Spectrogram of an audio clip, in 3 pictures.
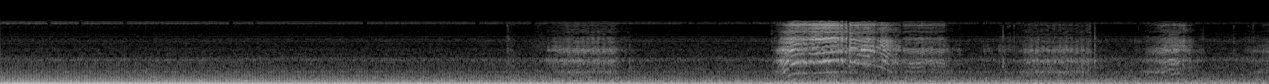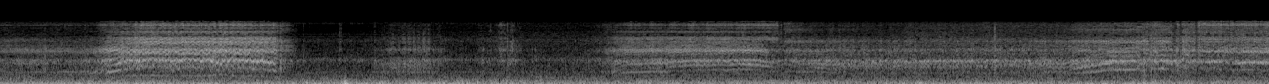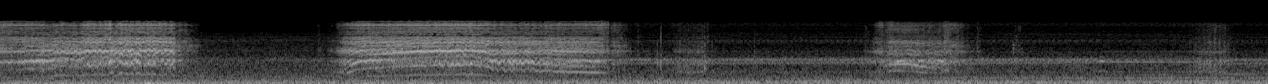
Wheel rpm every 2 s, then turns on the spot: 0, 0, 0, 10, 80, 20, 20, 60, 20, 30, 50, 60, 90, 60, 40, 70, 10, 30, 0.
34-36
